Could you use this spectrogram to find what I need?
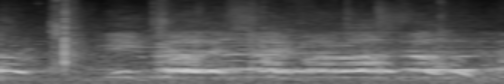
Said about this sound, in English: So we're approaching kickoff now. Fans pouring in through the Stamford Gate. This is where the away fans are coming in. They're the people we can hear, but I don't think that's particularly unusual. The away fans are always the fans making the noise.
